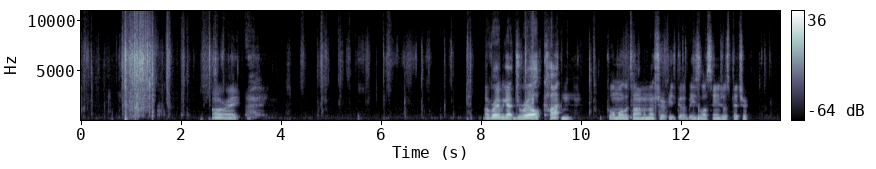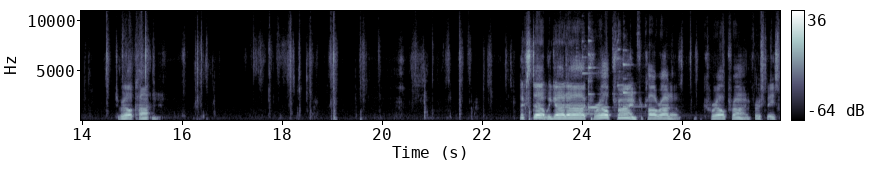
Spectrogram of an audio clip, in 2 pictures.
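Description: Trading cards rustle and slide as hands sort through them.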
